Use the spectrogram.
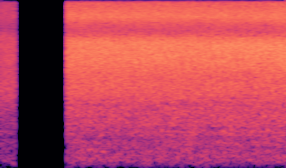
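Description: Water rushes in a loud, steady roar after a cloudburst near Nirmand in Himachal Pradesh, with a half-second break near the start. No voices are heard.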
